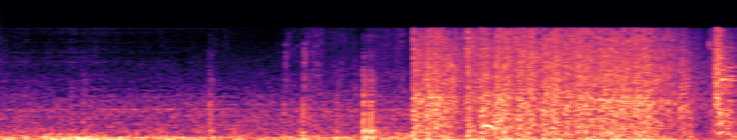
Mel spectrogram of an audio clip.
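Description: Weapon fire in the video game Fallout New Vegas, a few scattered shots early, then a dense, sustained rattle of rapid automatic gunfire through the second half, fairly muffled and low in level.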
